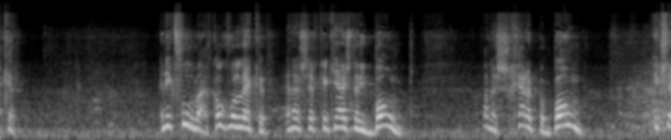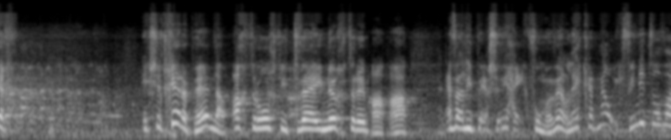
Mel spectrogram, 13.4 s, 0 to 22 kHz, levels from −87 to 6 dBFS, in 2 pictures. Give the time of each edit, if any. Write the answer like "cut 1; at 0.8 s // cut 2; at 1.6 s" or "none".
cut 1; at 8.3 s // cut 2; at 10.4 s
